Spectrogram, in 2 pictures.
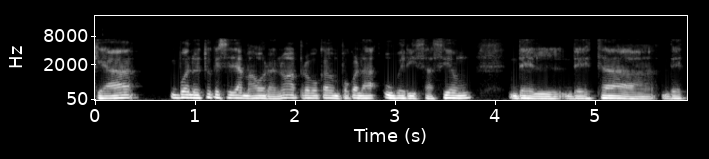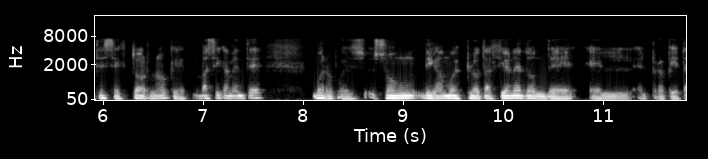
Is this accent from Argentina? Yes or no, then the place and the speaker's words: no; Jaén, Andalusia, Spain; soy de Jaén y de familia que ha trabajado el campo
